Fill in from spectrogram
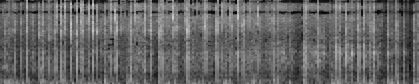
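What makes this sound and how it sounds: Long acrylic nails tap and scratch a yellow cardstock greeting card, shown open and then closed, held close to the microphone. A dense run of quick, dry papery taps and crinkly scratches with a soft low thump in each hit, fading almost instantly with no ringing.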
